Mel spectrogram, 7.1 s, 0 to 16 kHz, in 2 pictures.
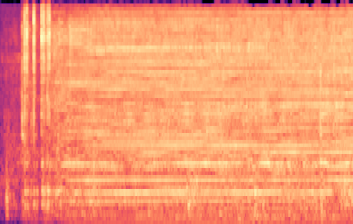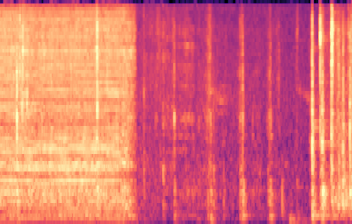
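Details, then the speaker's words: Pull-down motor on a 1993 Cadillac Allante Northstar V8's convertible top, bench-tested with a refurbished switch assembly: the motor whines steadily and keeps drawing current because the latch never trips the paddle cut-off switch, which needs adjusting. "still see it's still running current and the paddle switch is that cut off."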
